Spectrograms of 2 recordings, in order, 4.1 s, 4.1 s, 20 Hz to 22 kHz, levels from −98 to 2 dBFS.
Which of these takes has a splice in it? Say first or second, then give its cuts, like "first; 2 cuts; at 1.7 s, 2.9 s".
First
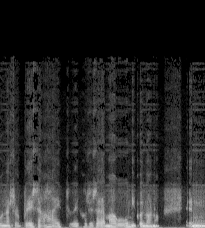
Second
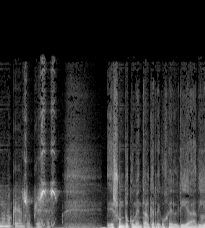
second; 1 cut; at 2.1 s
